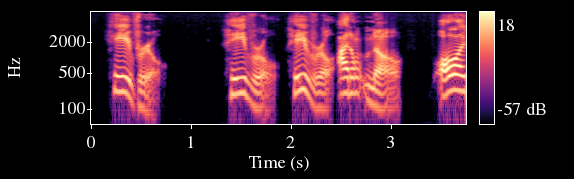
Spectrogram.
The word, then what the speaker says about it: Haverhill: it it's not pronounced havil I was like well how the heck am I supposed to pronounce it they said it's a long a I was like oh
